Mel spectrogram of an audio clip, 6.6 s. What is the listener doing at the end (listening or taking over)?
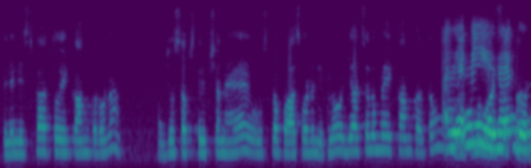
taking over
